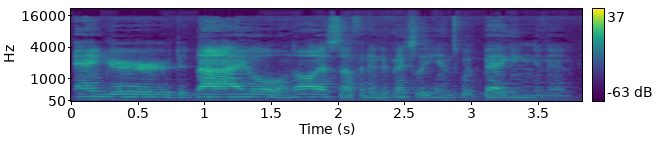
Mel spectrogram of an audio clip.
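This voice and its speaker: A man giving a casual spoken review of a TV episode, slangy and animated, slipping into voices for the characters. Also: fairly low pitch, brisk, a little hiss or hum. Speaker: TV show reviewer. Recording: roomy echo.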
